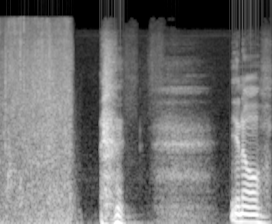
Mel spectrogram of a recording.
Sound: chuckles

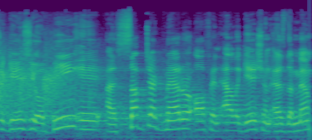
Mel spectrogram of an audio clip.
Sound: applause

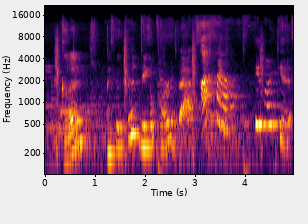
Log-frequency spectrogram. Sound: squeals

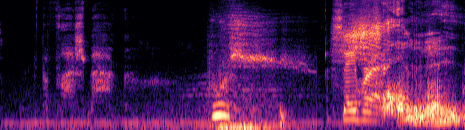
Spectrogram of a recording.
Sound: whispers

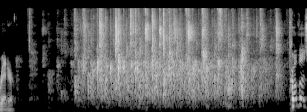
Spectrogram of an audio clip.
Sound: audience applauding

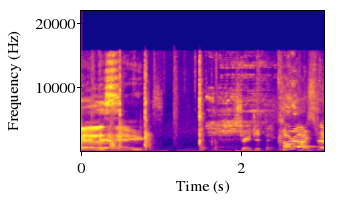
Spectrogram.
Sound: buzzer rings

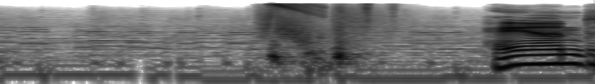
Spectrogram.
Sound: air swooshing

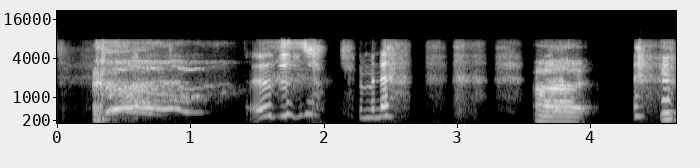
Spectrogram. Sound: laughs

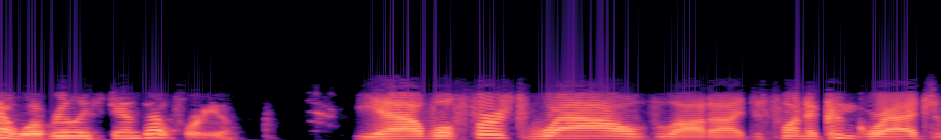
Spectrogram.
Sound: voiceover

